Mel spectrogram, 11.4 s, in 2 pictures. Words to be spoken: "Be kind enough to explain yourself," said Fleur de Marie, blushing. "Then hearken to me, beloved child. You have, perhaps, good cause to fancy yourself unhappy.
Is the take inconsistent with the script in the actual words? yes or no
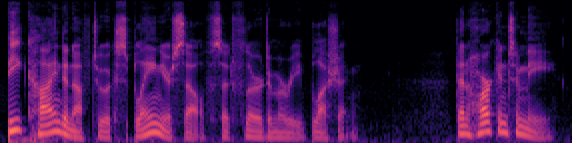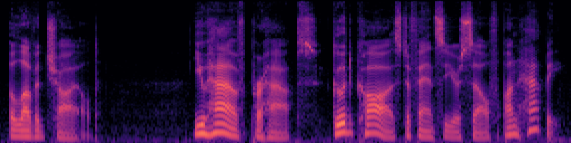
no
